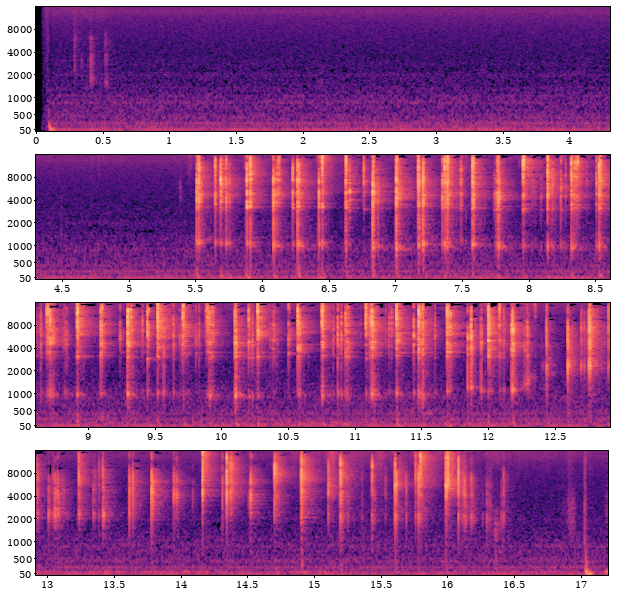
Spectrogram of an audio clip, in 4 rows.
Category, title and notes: Sound effects > Objects / House appliances
Shaking 2 dice closed and open handed
Shaking 2 dice. Starts with closed hands, then at around #0:12 I opened up my hand to get a different sound.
